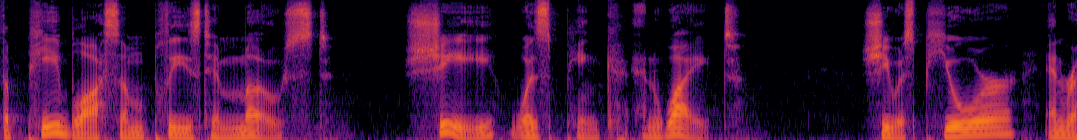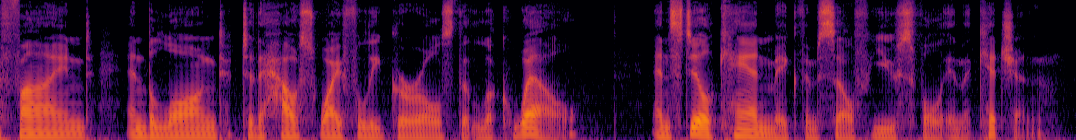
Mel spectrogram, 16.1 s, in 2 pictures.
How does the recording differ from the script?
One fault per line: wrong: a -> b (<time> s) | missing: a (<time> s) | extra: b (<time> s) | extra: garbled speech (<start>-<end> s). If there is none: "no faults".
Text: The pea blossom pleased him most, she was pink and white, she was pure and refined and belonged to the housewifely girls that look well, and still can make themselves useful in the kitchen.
no faults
